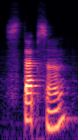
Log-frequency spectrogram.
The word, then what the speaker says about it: stepson: Stepson. Novamente a sílaba tônica é sempre a primeira.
